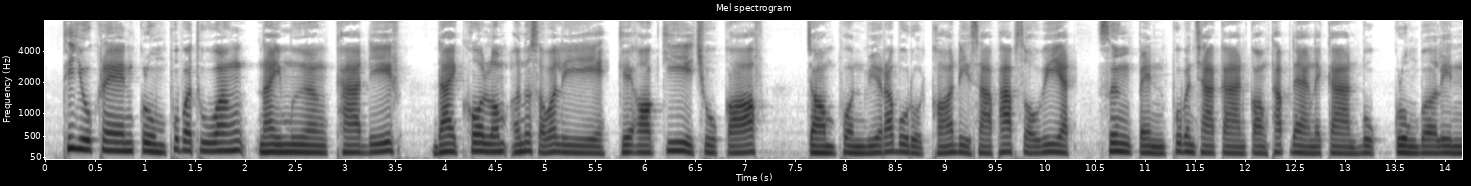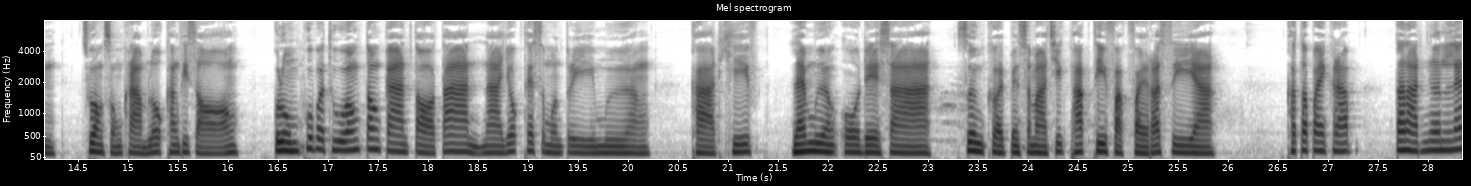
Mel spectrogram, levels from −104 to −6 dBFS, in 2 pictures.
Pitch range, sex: 145-165 Hz, female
